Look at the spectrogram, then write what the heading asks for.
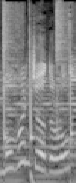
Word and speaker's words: मोहनजोदड़ो: से प्राप्त हुई है मोहनजोदड़ो सिंधु घाटी सभ्यता का सबसे परिपक्व था मोहनजोदड़ो को बेहद उन्नत योजना के तहत बसाया गया था मोहनजोदड़ो शब्द का सही उच्चारण है मोहन जोदड़ो जिसका सिंधी भाषा में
